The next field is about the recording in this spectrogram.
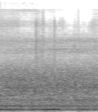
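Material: Nothing is struck.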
